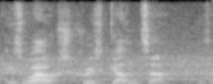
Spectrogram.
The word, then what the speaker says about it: Chris Gunter: I call him that it's not he's Welch Chris Gunter is how you pronounce it I only say that Richie the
